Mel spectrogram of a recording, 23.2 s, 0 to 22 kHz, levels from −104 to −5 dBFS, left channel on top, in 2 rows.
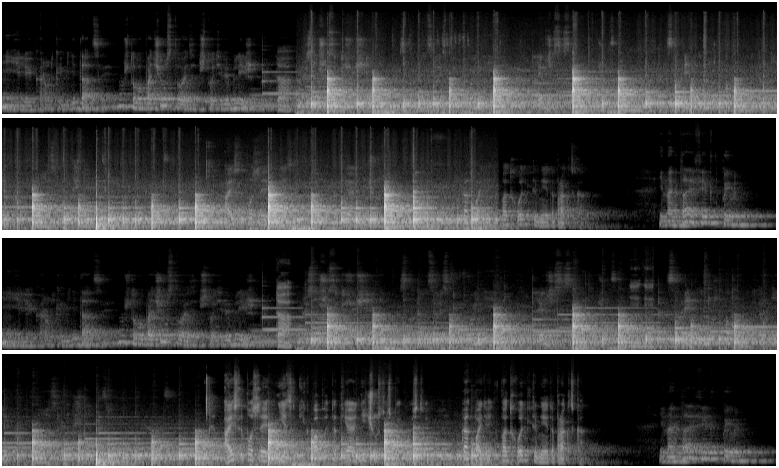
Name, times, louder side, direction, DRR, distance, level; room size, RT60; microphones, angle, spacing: voice 1, 0.0-3.8 4.5-9.3 10.0-14.0 21.5-22.6, left 1 dB, 85° left, 3 dB, 1.7 m, -54 dB
sound 1, 3.7-17.8 18.0-18.3, equal, 10° right, 1.0 m, -55 dB
sound 2, 4.4-19.1, left 5 dB, 50° left, 0.3 m, -36 dB
voice 2, 9.4-9.8 14.7-18.0 18.5-20.4, right 5 dB, 70° right, 15 dB, 0.5 m, -48 dB
10.5 x 6.4 x 5.3 m, 1.5 s
head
